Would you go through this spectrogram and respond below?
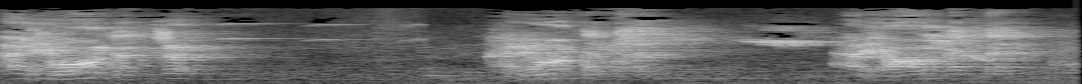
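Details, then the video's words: A talking parrot mimicking human speech gives three groups of rapid, raspy word-like syllables, separated by short quiet gaps, over a low steady background hum. "can you find out what is this Parrot saying?"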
